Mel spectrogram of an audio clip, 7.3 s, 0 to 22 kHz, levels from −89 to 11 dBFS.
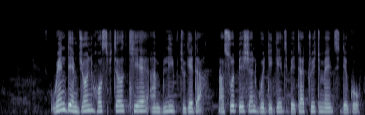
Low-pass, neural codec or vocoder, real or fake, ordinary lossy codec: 7.2 kHz; none; real; none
